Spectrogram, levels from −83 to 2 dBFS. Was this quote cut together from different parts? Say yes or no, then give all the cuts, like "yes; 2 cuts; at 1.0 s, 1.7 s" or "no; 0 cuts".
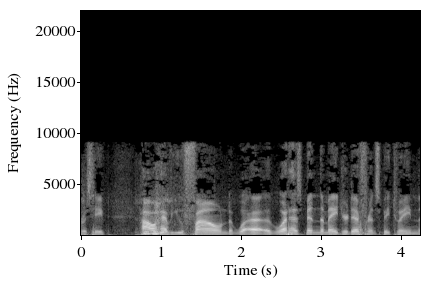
no; 0 cuts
